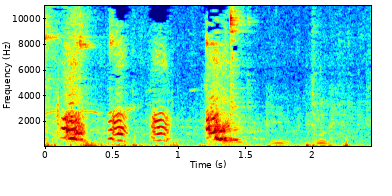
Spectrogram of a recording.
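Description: Young black-and-tan kelpie barking in a quick run of short barks while working sheep in a yard, a yard dog barking to push the mob forward; the barks turn softer near the end.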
